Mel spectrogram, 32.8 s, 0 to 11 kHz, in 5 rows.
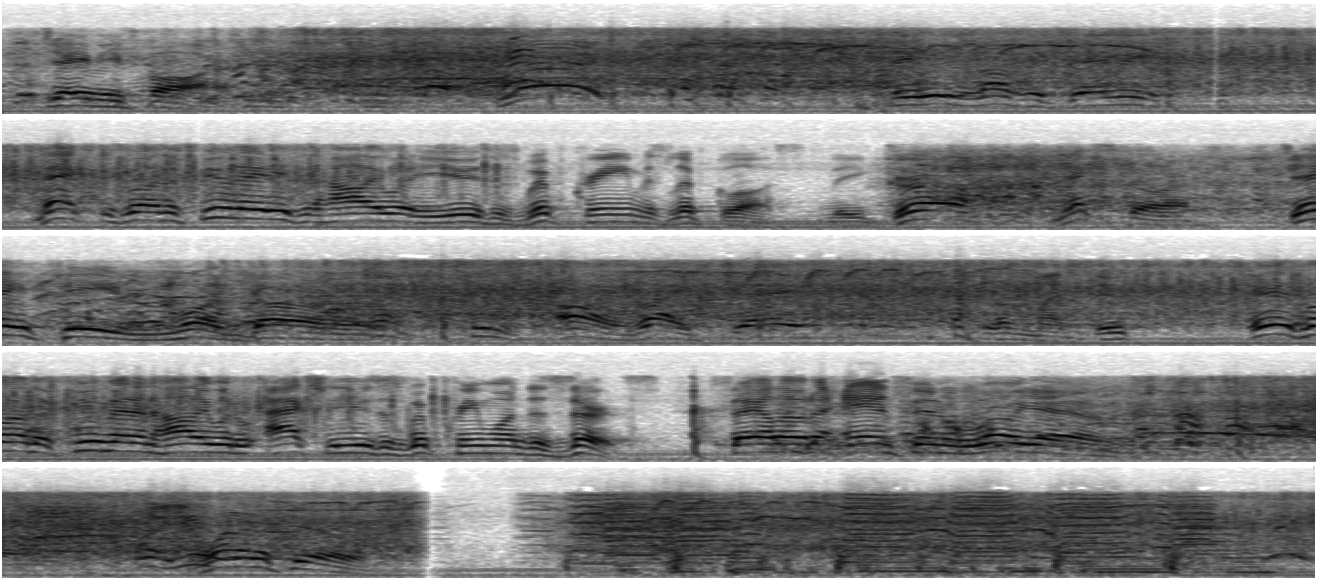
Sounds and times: Speech: 0:06.8 - 0:17.2, 0:19.4 - 0:25.4.

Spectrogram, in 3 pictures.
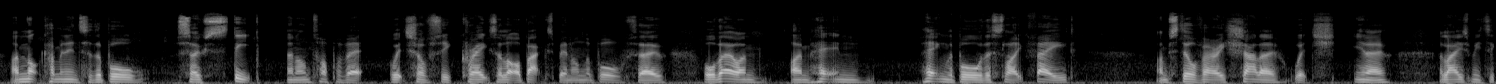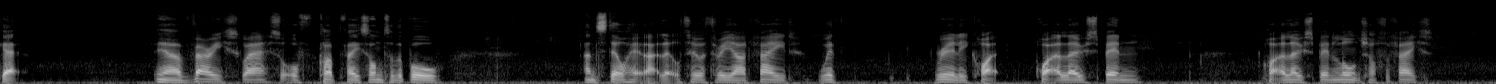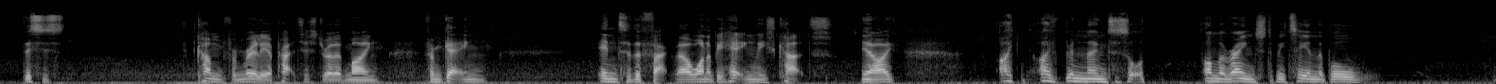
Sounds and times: Speech: 0:00.0 - 0:10.8, 0:11.6 - 0:15.2, 0:16.5 - 0:19.4, 0:20.8 - 0:26.4, 0:27.6 - 0:29.4, 0:30.1 - 0:30.6, 0:31.8 - 0:34.9, 0:35.9 - 0:39.0, 0:39.9 - 0:43.7.

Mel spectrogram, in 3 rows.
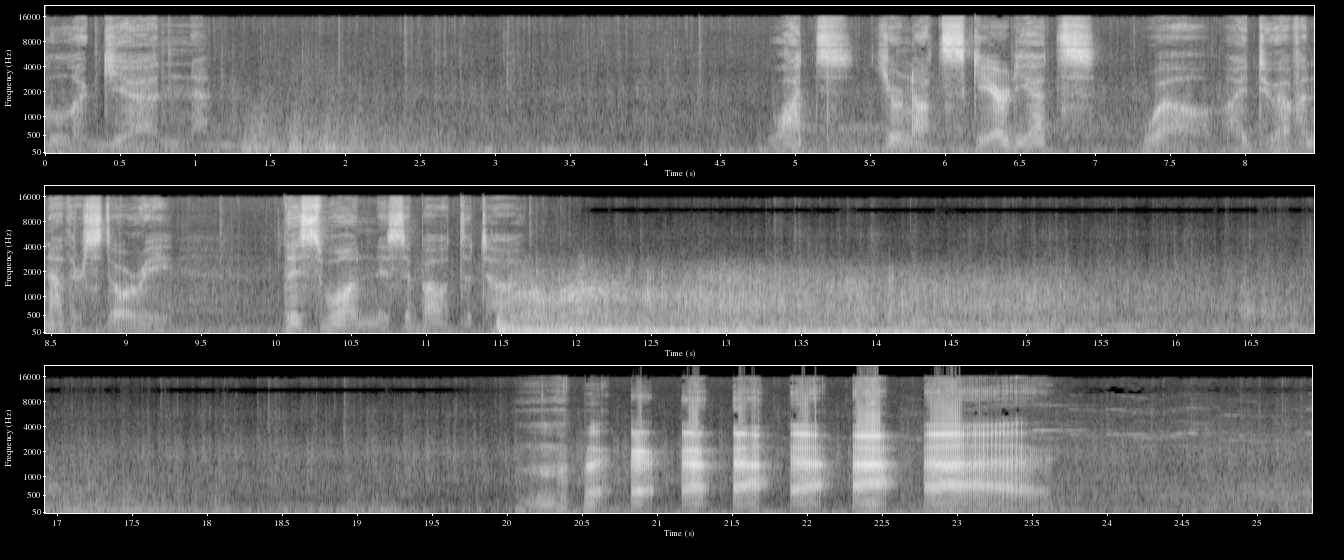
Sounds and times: Speech: 0:00.0 - 0:01.2, 0:04.8 - 0:09.4, 0:10.0 - 0:11.8, 0:22.9 - 0:23.6.

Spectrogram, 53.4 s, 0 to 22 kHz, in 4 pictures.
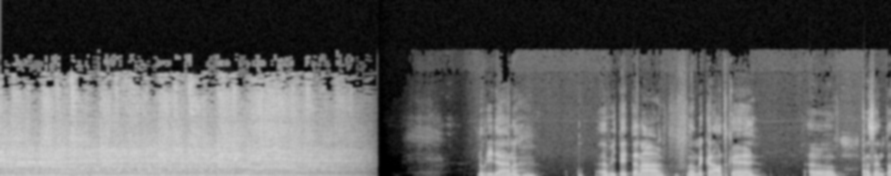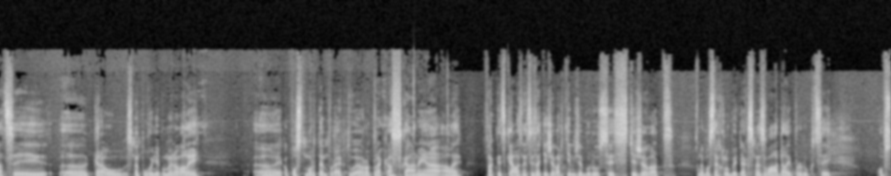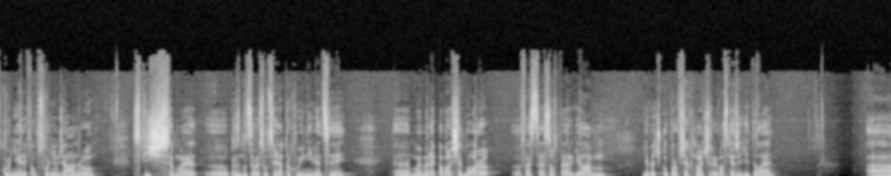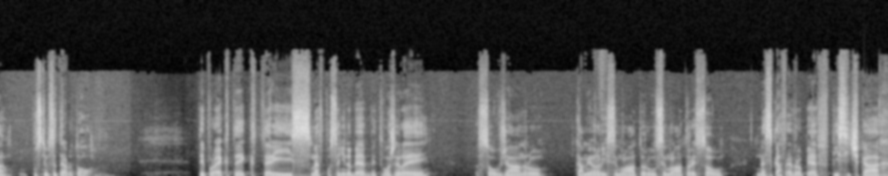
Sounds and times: Speech: 0:07.2 - 0:08.1, 0:08.7 - 0:16.5, 0:17.2 - 0:25.9, 0:26.6 - 0:32.0, 0:32.6 - 0:38.4, 0:39.7 - 0:41.7, 0:43.1 - 0:46.6, 0:47.2 - 0:53.4.

